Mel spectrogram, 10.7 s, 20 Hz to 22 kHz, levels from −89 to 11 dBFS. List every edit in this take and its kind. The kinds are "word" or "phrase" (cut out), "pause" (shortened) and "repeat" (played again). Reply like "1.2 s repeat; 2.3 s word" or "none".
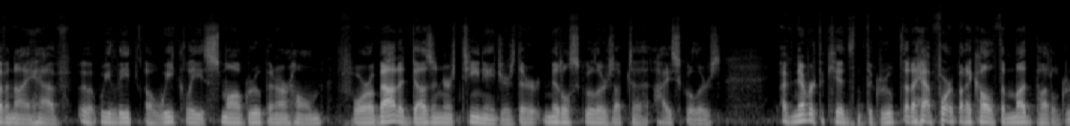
1.3 s word; 3.3 s pause; 4.5 s word; 8.2 s word; 8.6 s word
